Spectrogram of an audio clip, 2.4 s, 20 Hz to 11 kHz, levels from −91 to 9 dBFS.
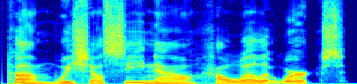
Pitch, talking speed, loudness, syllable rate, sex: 160 Hz, 225 wpm, -19 LUFS, 4.2 syllables/s, male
